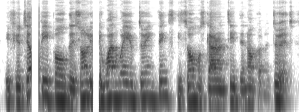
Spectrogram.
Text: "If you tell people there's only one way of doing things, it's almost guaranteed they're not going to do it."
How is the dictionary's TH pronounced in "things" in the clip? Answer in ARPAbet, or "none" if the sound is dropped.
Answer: TH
